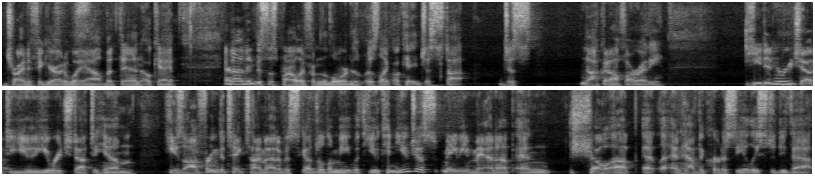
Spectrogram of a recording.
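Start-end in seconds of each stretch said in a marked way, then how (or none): none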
